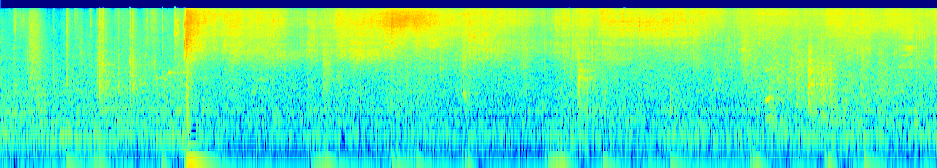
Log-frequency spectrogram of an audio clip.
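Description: Paper bags rustling and crinkling as many people handle them. A dense, crackly hiss starts suddenly about two seconds in and goes on.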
